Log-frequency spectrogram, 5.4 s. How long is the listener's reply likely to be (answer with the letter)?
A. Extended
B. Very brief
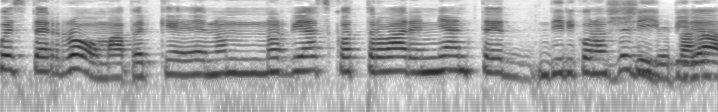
A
